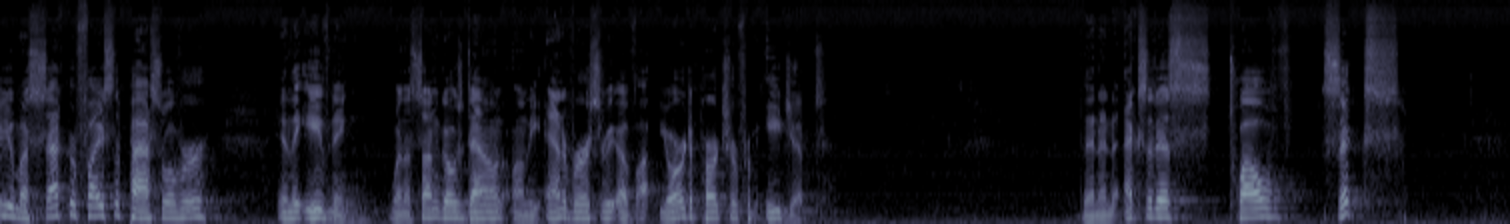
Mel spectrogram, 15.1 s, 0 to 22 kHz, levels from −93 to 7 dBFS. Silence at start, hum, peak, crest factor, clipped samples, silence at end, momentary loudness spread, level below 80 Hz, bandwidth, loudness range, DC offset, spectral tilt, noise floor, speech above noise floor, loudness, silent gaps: 0 s; 60 Hz at -75 dBFS; -26 dBFS; 20 dB; under 0.1%; 1.1 s; 12 LU; -76 dBFS; over 20 kHz; 10 LU; under 0.1%; -4.5 dB/octave; -72 dBFS; 27 dB; -45 LUFS; none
